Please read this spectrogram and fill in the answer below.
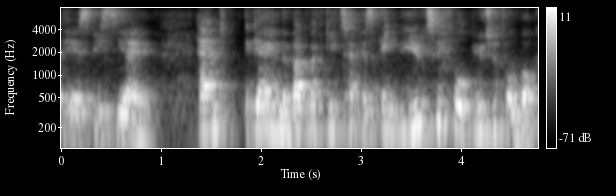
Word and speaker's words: Bhagavad Gita: quite how old, is a book called the Bhagavad Gita. I always pronounce that wrong. It's the Bhagavad Gita.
